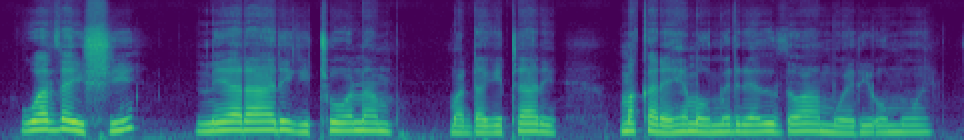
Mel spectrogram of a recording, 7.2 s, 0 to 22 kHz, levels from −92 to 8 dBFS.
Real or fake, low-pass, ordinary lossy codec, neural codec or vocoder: fake; none; none; codec, 44.1 kHz, 7.8 kbps, Pupu-Codec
